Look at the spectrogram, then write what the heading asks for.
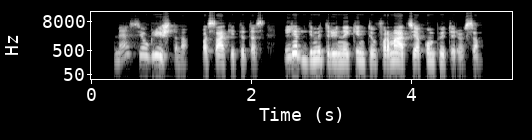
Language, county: Lithuanian, Marijampolė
